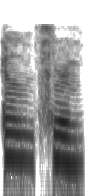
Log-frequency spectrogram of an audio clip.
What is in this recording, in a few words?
"anthera", Proto Germanic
